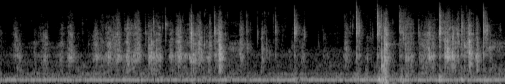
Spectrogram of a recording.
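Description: A spoon stirring chunks of raw muskrat meat through a wet marinade in a bowl: a run of irregular short clicks and wet scrapes over a steady low hum, with one louder knock about three-quarters of the way through.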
